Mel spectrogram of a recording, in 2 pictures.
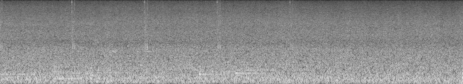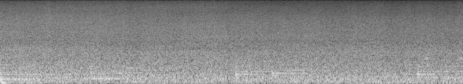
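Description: Whitewater rapids of the Kicking Horse River rushing over and around rocks: a loud, steady wash of water noise.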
